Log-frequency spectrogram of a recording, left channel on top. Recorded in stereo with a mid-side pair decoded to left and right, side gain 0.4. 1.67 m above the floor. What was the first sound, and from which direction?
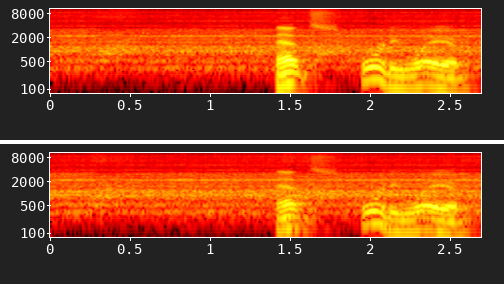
A man speaking, 60° left.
